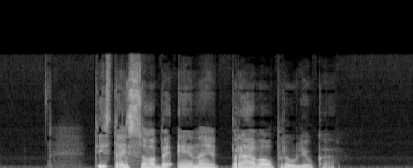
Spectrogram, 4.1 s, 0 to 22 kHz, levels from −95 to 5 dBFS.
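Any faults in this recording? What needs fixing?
Throughout the clip the audio was likely squeezed through HE-AAC compression at a low bitrate, around 24 kbps. The upper band is rebuilt from copied lower bands rather than coded, so harmonics misalign, s sounds turn gritty, and nothing remains above 14.9 kHz. Encode at a higher bitrate, or use plain AAC or lossless, so the treble is coded directly.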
